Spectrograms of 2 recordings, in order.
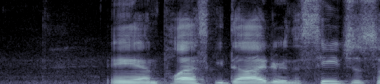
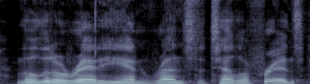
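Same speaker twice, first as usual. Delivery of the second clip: put-on lively storybook narration for kids; reading to children; 4 semitones higher than usual. A narrator's reading. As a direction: read it like a picture book to a class. Teacher reads story to children.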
